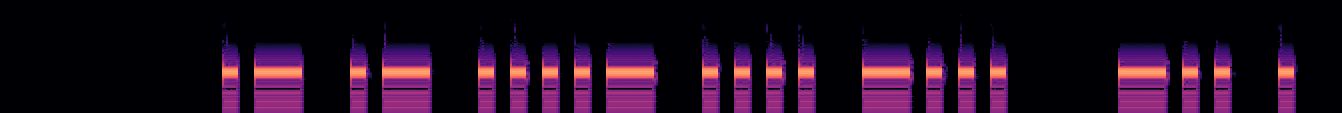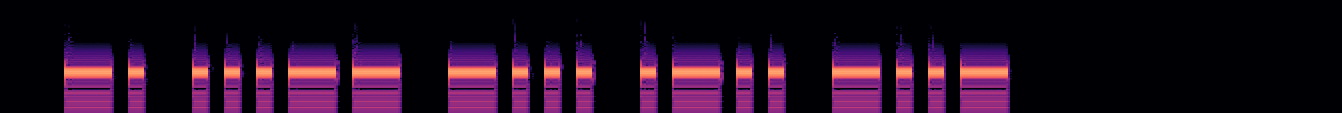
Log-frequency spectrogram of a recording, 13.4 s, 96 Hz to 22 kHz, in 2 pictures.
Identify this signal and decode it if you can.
Morse code, heard as a keyed tone, about 15 wpm, 700 Hz. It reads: AA4HB DE N3BLX
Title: USA Callsign DE Callsign - 5 Characters - 15wpm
